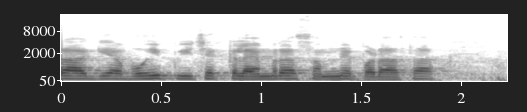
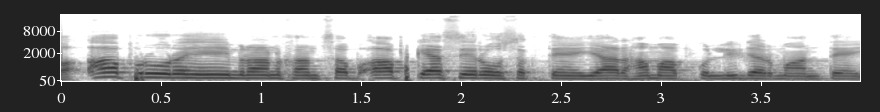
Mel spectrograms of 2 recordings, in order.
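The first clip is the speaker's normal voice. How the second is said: upset supporter; 3 semitones higher, 5 dB louder than usual. Pretend. A follower protests to the weeping leader, loud and pleading. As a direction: cry out in dismay to your leader. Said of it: "वो कहेगा".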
